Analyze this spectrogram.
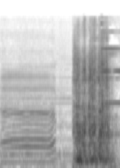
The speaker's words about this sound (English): Johnny, give him a cha-ching on that.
